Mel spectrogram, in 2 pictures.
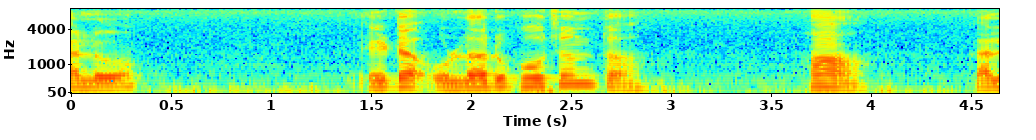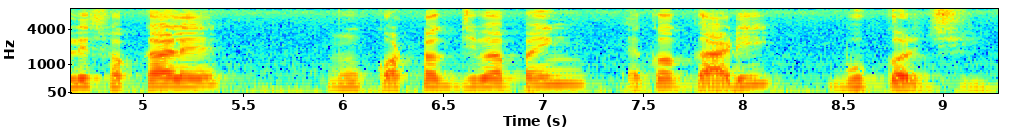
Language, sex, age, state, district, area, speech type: Odia, male, 45-60, Odisha, Khordha, rural, spontaneous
